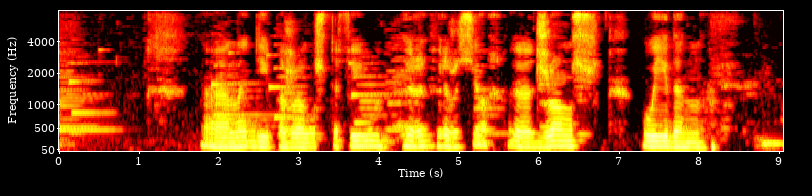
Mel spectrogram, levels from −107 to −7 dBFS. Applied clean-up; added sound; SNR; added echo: classical method Wiener filter.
